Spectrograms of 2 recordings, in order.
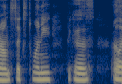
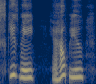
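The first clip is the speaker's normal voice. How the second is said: angry, commanding, authoritative delivery; 4 semitones higher than usual. Retelling confronting a man at the car: retelling an angry authoritative demand. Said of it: "I said it really authoritatively, like, I was very angry".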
